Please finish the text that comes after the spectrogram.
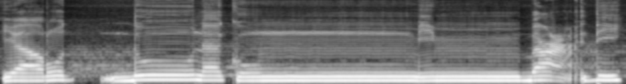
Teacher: Kemudian huruf mim sukun bertemu huruf mi berharakat tasydid. Maka mim sukunnya melebur ke huruf mi. Kita tahan dan kita tekan serta kita dengungkan dua sampai 3 harakat.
